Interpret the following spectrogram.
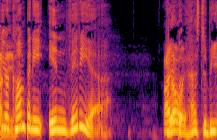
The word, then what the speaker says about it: Nvidia: Carara, somebody needs to tell Cara that it's pronounced Nvidia. It's the most important tech company on the planet and it's pronounced Nvidia.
